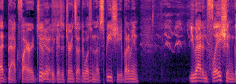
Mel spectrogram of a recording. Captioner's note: laughs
